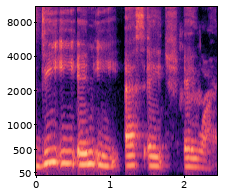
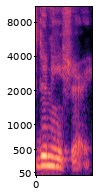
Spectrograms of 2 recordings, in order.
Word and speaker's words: De'Neshay: It's Deneshay. And you tell them how to spell it, because look for me. Look for Okay. me. Ask about me. Don't say Shay, it's Denisha.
